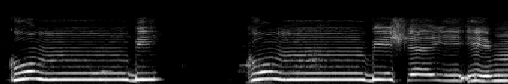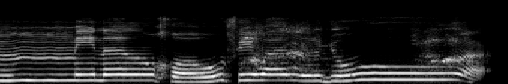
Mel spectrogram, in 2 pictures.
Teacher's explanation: Ikhfa artinya samar, syafawi di kedua bibir. Dan secara hukum itu ditahan lebih lama 2 harokat. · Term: ikhfa syafawi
